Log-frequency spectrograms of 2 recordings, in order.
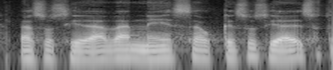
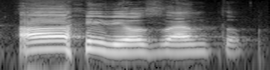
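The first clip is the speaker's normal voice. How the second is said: very high, much louder exclamation of dismay; 8 semitones higher, 11 dB louder, much slower than usual. Retold or imitated. Doctor hears his patient gave the money away, shocked cry. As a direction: throw up your hands in alarm.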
